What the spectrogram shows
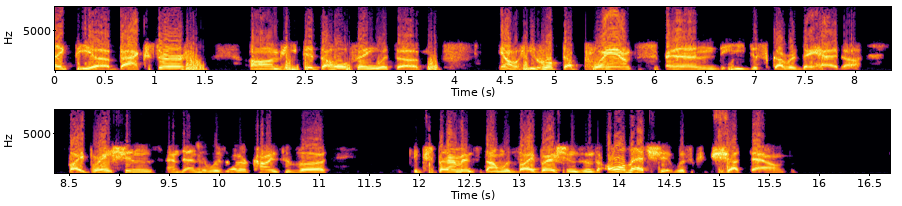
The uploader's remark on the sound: Listener Call In Show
